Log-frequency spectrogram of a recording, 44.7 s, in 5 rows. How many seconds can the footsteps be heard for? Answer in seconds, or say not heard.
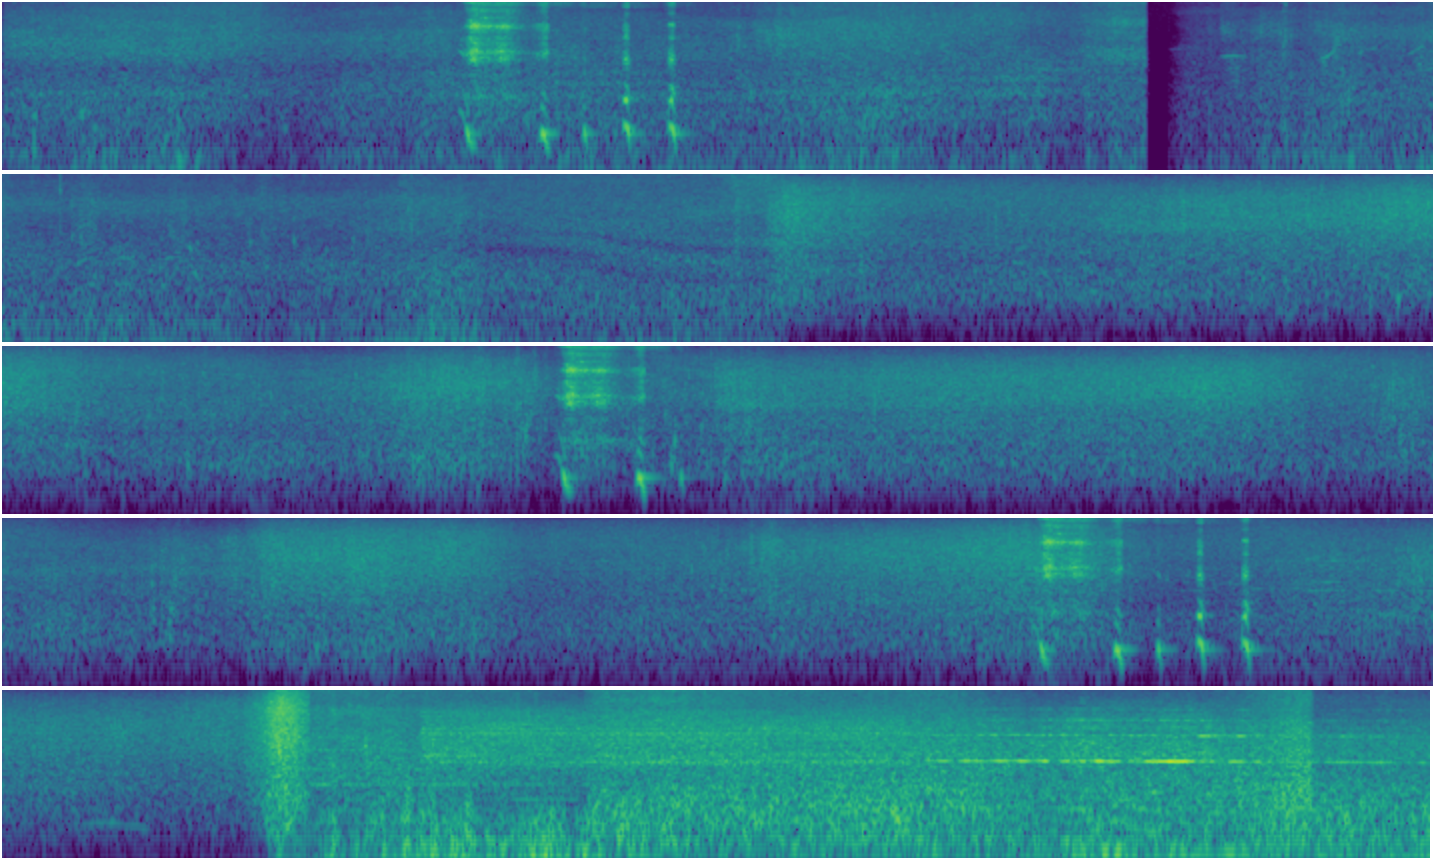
not heard.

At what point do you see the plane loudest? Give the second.
43 s.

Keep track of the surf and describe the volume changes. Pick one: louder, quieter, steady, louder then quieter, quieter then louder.
louder.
